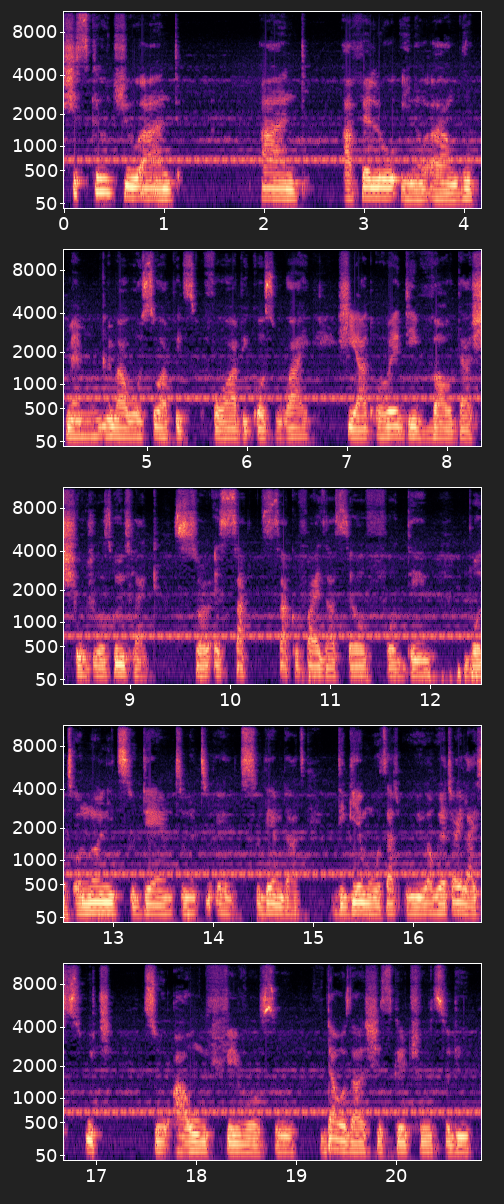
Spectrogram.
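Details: Stuttering in an adult man who calls himself a stammerer.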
